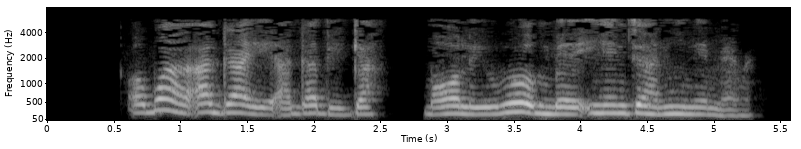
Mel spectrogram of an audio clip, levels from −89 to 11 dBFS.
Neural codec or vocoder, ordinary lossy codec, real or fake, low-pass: none; MP3, 24 kbps; real; 7.2 kHz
